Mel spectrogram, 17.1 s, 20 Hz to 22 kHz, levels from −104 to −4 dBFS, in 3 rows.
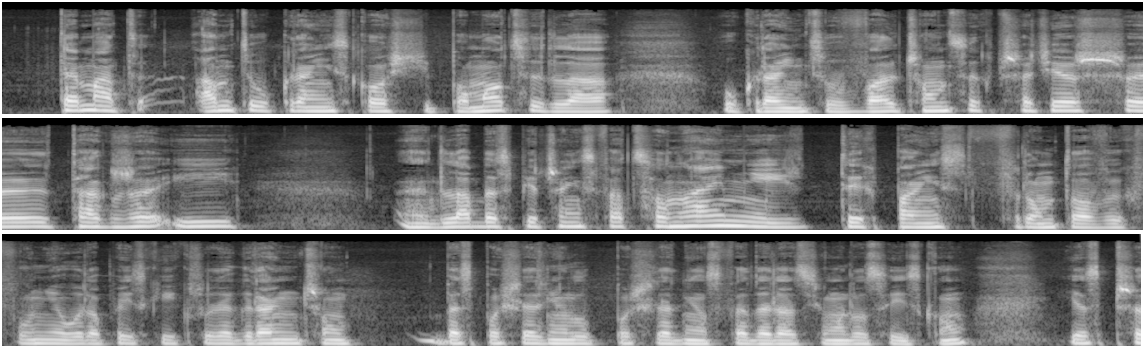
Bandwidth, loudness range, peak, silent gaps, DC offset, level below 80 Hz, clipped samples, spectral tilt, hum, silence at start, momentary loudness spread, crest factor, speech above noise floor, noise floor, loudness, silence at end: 17 kHz; 3 LU; -2 dBFS; none; under 0.1%; -60 dBFS; under 0.1%; -5.5 dB/octave; none; 0.3 s; 9 LU; 18 dB; 29 dB; -47 dBFS; -18 LUFS; 0 s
